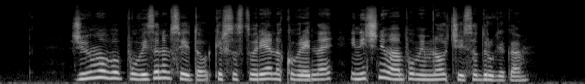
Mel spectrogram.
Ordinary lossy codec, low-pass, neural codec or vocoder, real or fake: none; 19.8 kHz; vocoder, 44.1 kHz, 128 mel bands, Pupu-Vocoder; fake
